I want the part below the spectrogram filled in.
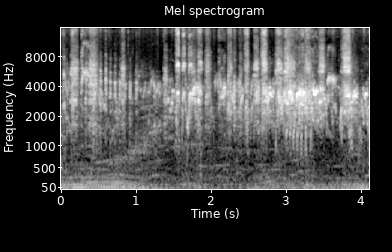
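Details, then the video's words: Continuous high chirping warble from happy, talking budgies, with quick, irregular notes running about two a second and growing louder near the end. "Amazing Talking Happy Budgies Sounds"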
